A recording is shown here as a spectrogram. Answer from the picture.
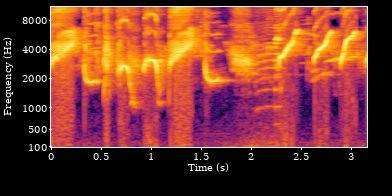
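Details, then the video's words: Asian pied starling song for training caged birds: loud, rapid alternation of harsh raspy bursts and whistled notes sliding downward, with a few upward-swept whistles near the end. "Masteran Jalak Suren Gacor Full Isian JITU Buat Pancingan Kicau Burung Jalak Agar Cepat Bunyi Mewah"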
